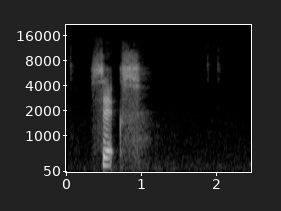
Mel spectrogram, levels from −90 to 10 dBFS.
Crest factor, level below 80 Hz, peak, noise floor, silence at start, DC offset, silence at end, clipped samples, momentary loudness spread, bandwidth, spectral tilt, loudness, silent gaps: 22 dB; -82 dBFS; -10 dBFS; -73 dBFS; 0.35 s; under 0.1%; 1.45 s; under 0.1%; 12 LU; 13.5 kHz; -1 dB/octave; -26 LUFS; none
